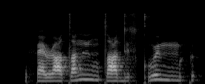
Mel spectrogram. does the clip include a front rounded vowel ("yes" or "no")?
yes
